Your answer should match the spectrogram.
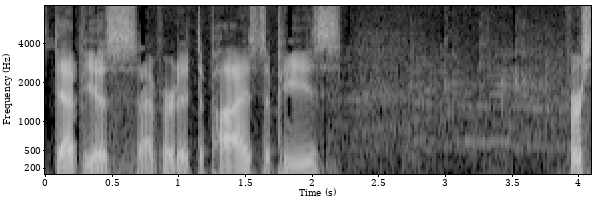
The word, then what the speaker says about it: Depius: Ryder's last name is Depius, as the PA guy has the last word. He gets the correct pronunciations.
